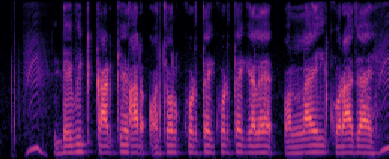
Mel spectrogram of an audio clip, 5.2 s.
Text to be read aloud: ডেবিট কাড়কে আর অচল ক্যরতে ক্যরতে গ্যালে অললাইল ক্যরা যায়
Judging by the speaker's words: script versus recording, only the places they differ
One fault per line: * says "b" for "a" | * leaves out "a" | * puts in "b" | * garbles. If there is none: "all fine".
all fine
